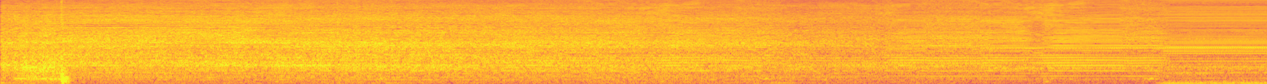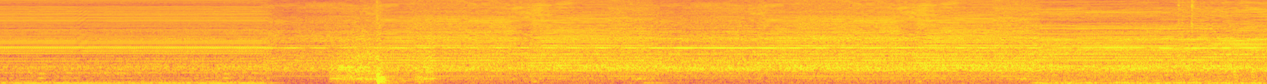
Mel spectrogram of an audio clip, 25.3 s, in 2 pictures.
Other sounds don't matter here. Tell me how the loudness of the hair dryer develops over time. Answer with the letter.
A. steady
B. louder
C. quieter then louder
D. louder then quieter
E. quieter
C.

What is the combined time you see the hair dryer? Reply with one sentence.
You can hear the hair dryer for 25 seconds altogether.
